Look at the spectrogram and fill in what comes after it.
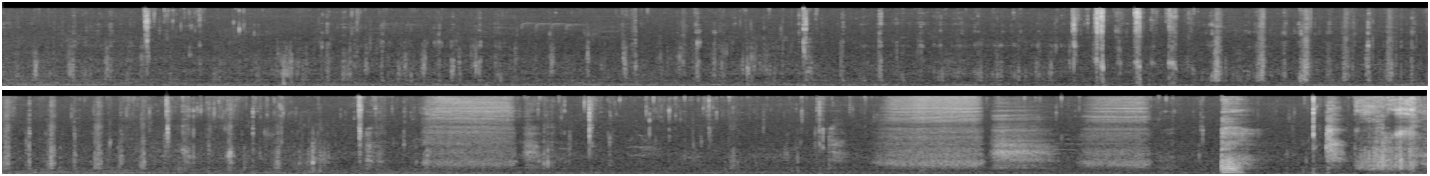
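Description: Close-miked chewing of smoked pork fat and rice eaten by hand, with wet lip smacks and mouth clicks throughout. There are heavy breaths through the nose around two-thirds of the way in and again a little later, and a short falling hum near the end.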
